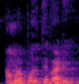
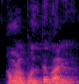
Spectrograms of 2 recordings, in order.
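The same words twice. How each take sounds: Both takes have the same delivery.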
